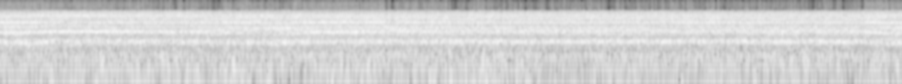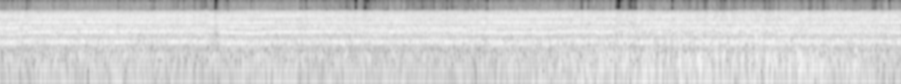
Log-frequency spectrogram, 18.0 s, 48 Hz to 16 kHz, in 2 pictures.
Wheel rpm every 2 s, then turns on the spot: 230, 230, 230, 230, 220, 230, 230, 220, 220.
none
